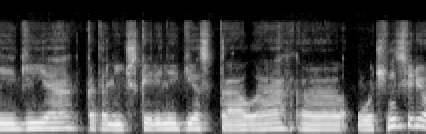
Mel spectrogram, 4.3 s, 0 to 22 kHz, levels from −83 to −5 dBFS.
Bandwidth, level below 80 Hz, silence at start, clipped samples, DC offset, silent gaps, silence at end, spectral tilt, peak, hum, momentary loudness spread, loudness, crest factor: 12.5 kHz; -54 dBFS; 0 s; under 0.1%; under 0.1%; none; 0 s; -6 dB/octave; -6 dBFS; none; 4 LU; -17 LUFS; 10 dB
